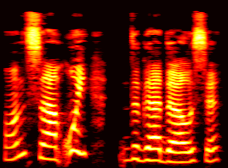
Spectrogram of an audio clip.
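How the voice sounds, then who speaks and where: Sly teasing cat-girl, a woman doing the voice, drawly and mocking, audiobook read, lively up and down. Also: a little high, normal speed, no room sound, clean studio sound. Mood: defensive.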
